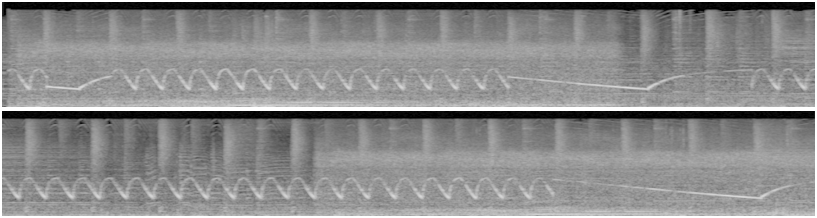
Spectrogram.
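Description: Police siren sound, alternating a fast yelp of about three rising-and-falling sweeps a second with slow falling wails, the sequence going round twice over a low rumble.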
